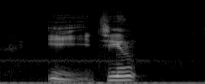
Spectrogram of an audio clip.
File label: "yijing", Chinese; Chinese lessons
